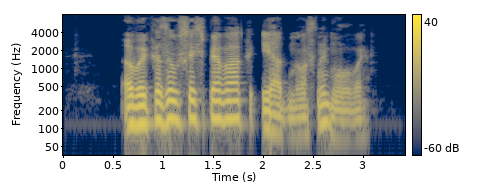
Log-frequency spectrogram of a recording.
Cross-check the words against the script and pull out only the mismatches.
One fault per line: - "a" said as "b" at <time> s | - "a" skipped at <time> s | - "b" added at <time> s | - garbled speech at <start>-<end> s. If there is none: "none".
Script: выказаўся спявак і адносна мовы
none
